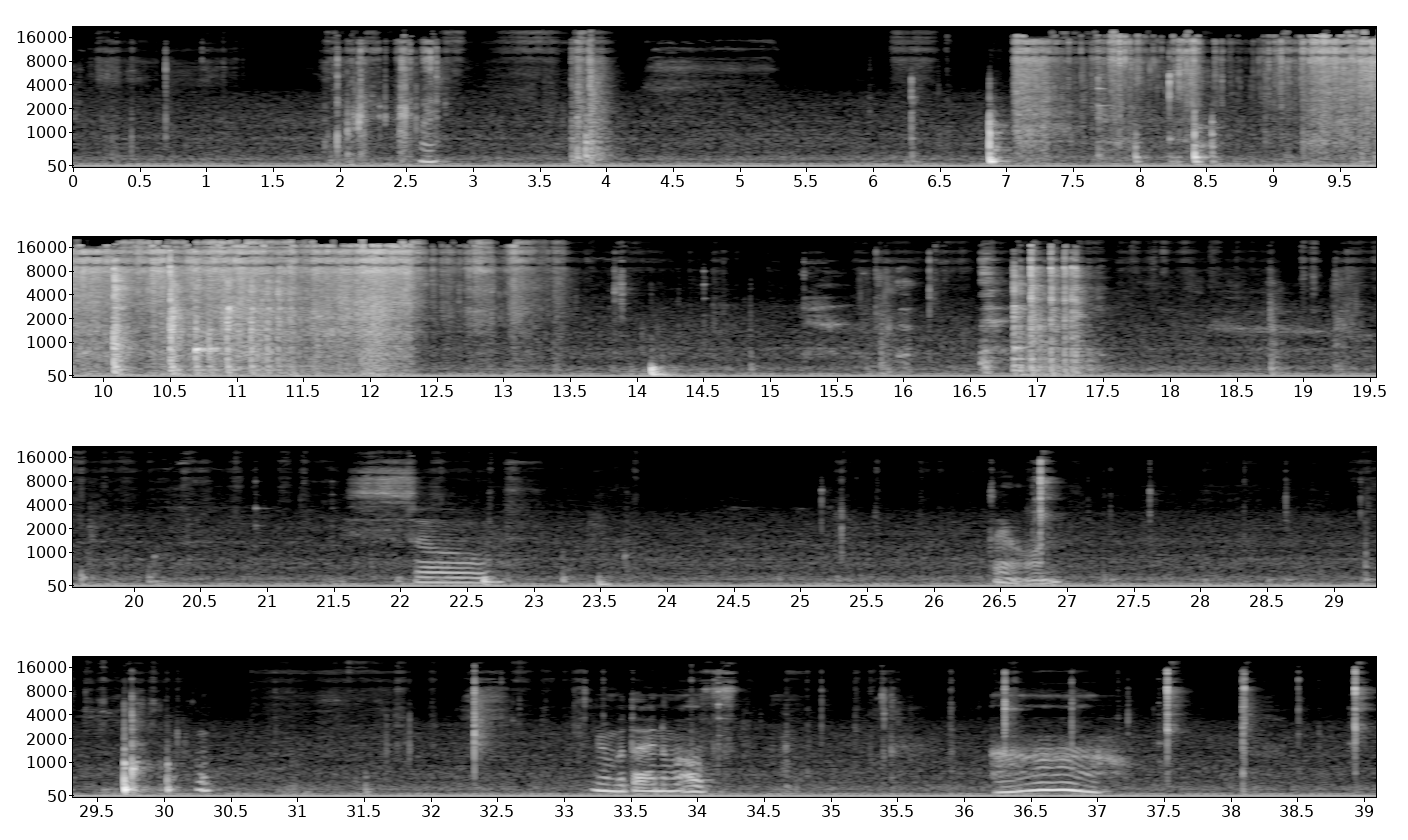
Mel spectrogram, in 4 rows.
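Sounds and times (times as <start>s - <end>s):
rustling and scraping: 6.2s - 14.1s.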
